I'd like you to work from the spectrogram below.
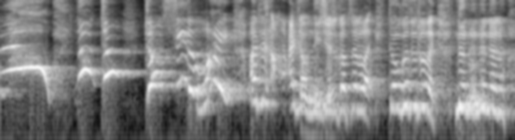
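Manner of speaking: high, hurried "no, no" plea; comic frantic protest with laughter in it; mock panicked plea. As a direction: beg in hammed-up panic, starting way up high. Acts own panicked plea.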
